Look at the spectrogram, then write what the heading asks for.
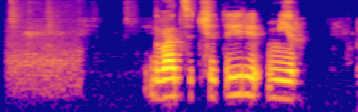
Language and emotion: Russian, neutral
